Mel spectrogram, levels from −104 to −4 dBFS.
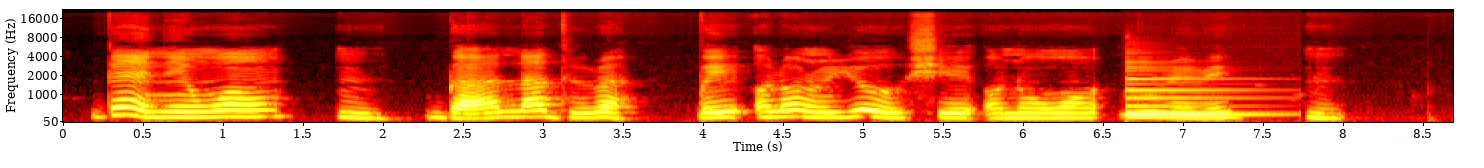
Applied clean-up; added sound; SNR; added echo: none; Acoustic guitar; -2 dB; none.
